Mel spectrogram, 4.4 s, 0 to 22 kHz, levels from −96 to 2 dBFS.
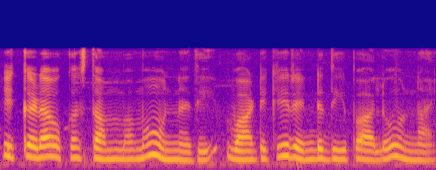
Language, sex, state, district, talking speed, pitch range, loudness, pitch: Telugu, female, Telangana, Hyderabad, 110 wpm, 175-220 Hz, -18 LUFS, 195 Hz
